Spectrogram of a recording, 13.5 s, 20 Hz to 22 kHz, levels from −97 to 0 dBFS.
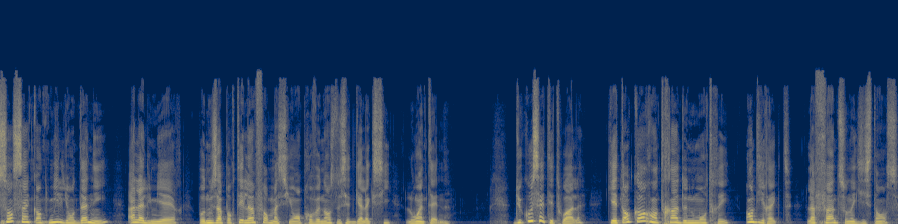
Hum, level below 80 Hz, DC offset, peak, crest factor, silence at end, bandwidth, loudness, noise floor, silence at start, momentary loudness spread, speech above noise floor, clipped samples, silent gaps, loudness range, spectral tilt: none; -54 dBFS; under 0.1%; -6 dBFS; 16 dB; 0 s; 14.5 kHz; -23 LUFS; -76 dBFS; 0 s; 11 LU; 54 dB; under 0.1%; none; 4 LU; -6 dB/octave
